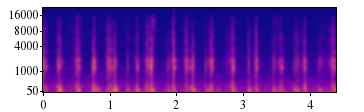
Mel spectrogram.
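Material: Paper.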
